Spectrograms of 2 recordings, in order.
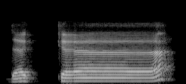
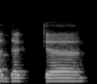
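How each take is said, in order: First: Long drawn aa closed by hamza in دكاء; hamza sounded in دكاء. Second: دكا ending without a glottal stop; hamza dropped in دكا. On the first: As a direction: hold دكاء, then stop it in the throat. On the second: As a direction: leave the final vowel of دكا open. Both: Shown as a demonstration. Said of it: "بدون همزة".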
